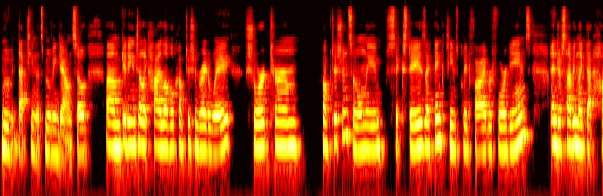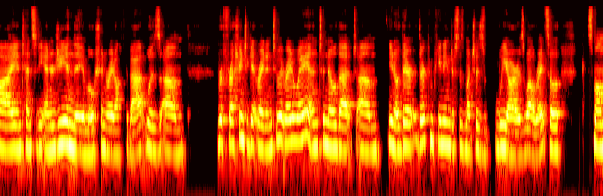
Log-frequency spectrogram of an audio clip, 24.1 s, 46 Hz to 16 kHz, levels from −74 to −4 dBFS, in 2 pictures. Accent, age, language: American, 20-39, English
